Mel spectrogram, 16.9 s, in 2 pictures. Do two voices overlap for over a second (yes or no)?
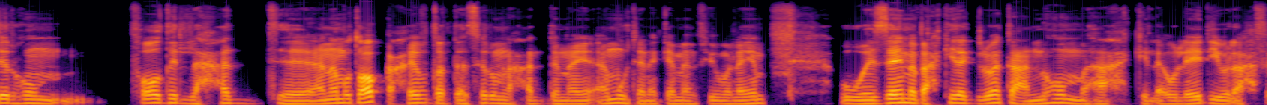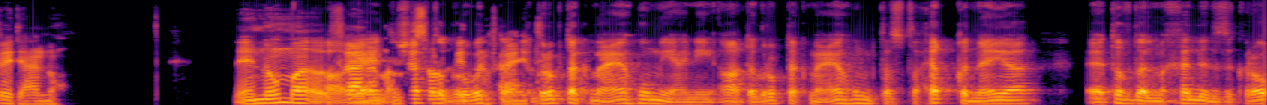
yes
